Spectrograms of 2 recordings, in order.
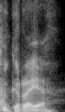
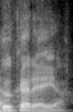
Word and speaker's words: Cucurella: It's always under his feet, Pronounce wasn't his it? name again for me. Luke Shaw. Cucurella. Cucurella. Cucurella. Gracias. I think it's the L's are a yeah. Cucurella.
